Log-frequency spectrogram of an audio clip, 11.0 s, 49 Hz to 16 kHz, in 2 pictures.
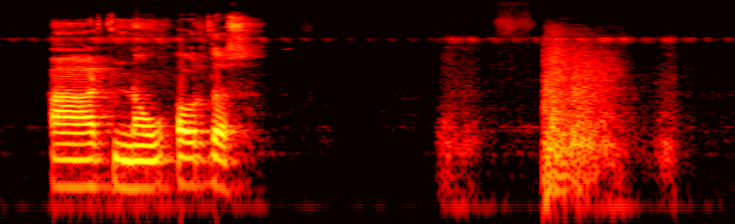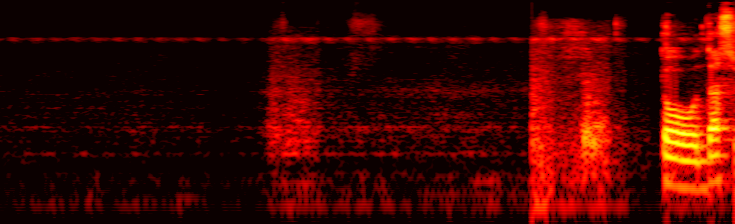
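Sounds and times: cricket trilling: 0.0 - 11.0.

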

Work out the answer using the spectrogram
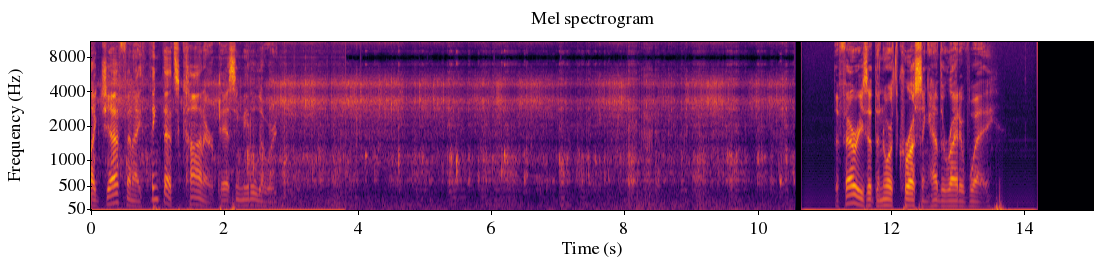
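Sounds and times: water splashing against hull: 0.0 - 10.6.

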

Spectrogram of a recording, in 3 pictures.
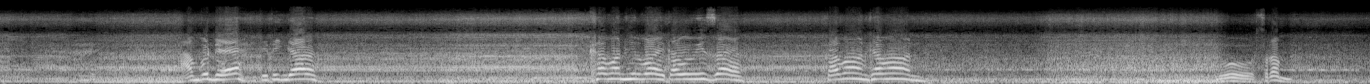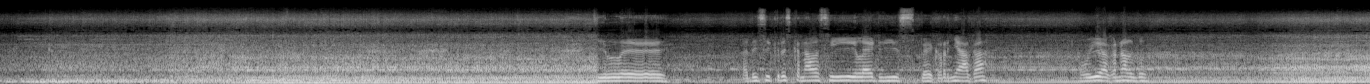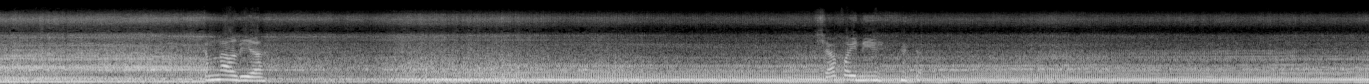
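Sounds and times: wind and road noise: 0.0 - 41.0.

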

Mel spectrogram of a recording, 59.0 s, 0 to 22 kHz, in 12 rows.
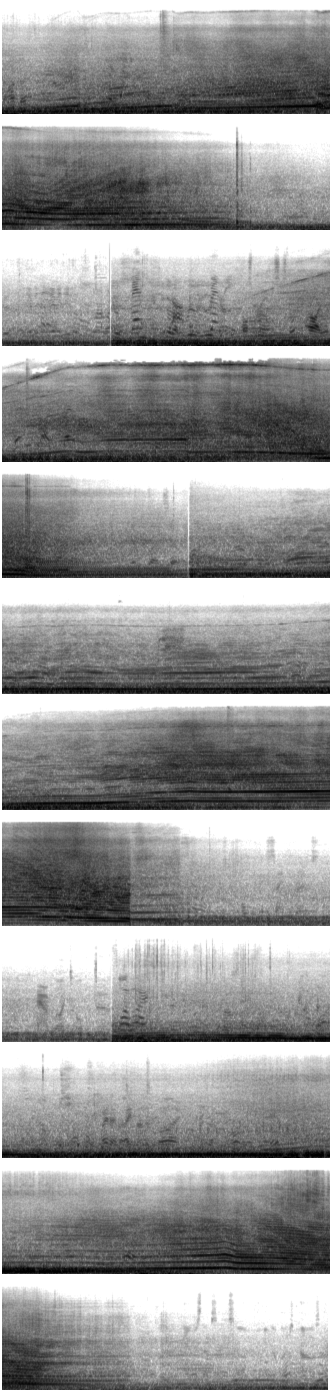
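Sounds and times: race cars accelerating: 0.0 - 59.0.

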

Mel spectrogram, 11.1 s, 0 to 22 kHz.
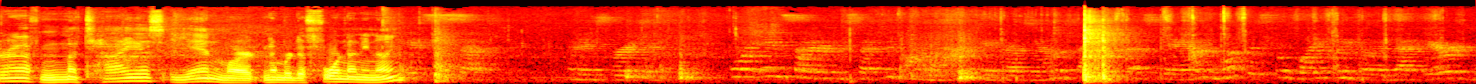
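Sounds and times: low background talk: 0.0 - 11.0.

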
